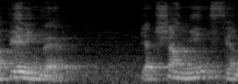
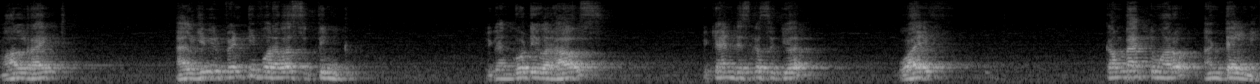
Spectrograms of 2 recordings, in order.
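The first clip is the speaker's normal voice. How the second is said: usual speaking voice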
